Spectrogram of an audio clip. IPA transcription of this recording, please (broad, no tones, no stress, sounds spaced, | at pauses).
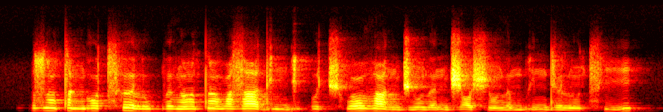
zˤ ũ tˤ ʏ ŋ ɡ ɔ t͡sʰ ə l u b ə ð ɔ̃ tˤ ũ β ə zˤ e d i ŋ ɡ i ɠ ʊ t͡ʃʰ u ðˤ ə n d͡ʒ ũ ð ə n d͡ʒ ɔ ʃ ɔ̃ ð ə m b i n d ʏ l ũ t͡sʰ i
